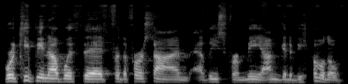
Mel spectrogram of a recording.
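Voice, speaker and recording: A man's voice: medium pitch, fast talker. A man hosting a podcast in a casual, conversational style. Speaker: podcast host.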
